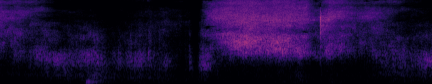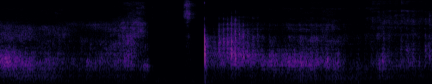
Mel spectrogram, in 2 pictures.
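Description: A long painted fingernail scratches and traces across the printed surface of a large flattened corrugated cardboard shipping box with a printed label, lying on a white surface. Dry, hissy scraping and rubbing strokes rise to a louder, brighter scratch burst around the second and third seconds. After a brief silence there is a sharp tick, then the scratching resumes.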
